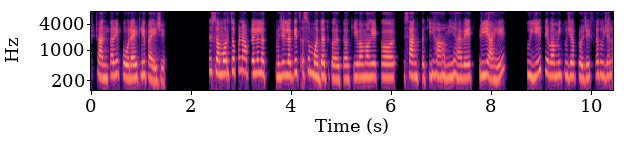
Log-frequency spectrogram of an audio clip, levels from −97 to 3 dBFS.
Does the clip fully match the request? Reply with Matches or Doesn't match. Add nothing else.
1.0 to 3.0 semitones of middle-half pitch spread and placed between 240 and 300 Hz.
Matches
